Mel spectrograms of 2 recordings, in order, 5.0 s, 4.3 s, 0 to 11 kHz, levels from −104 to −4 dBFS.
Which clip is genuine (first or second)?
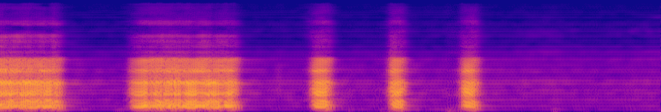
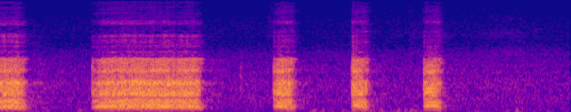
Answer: second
